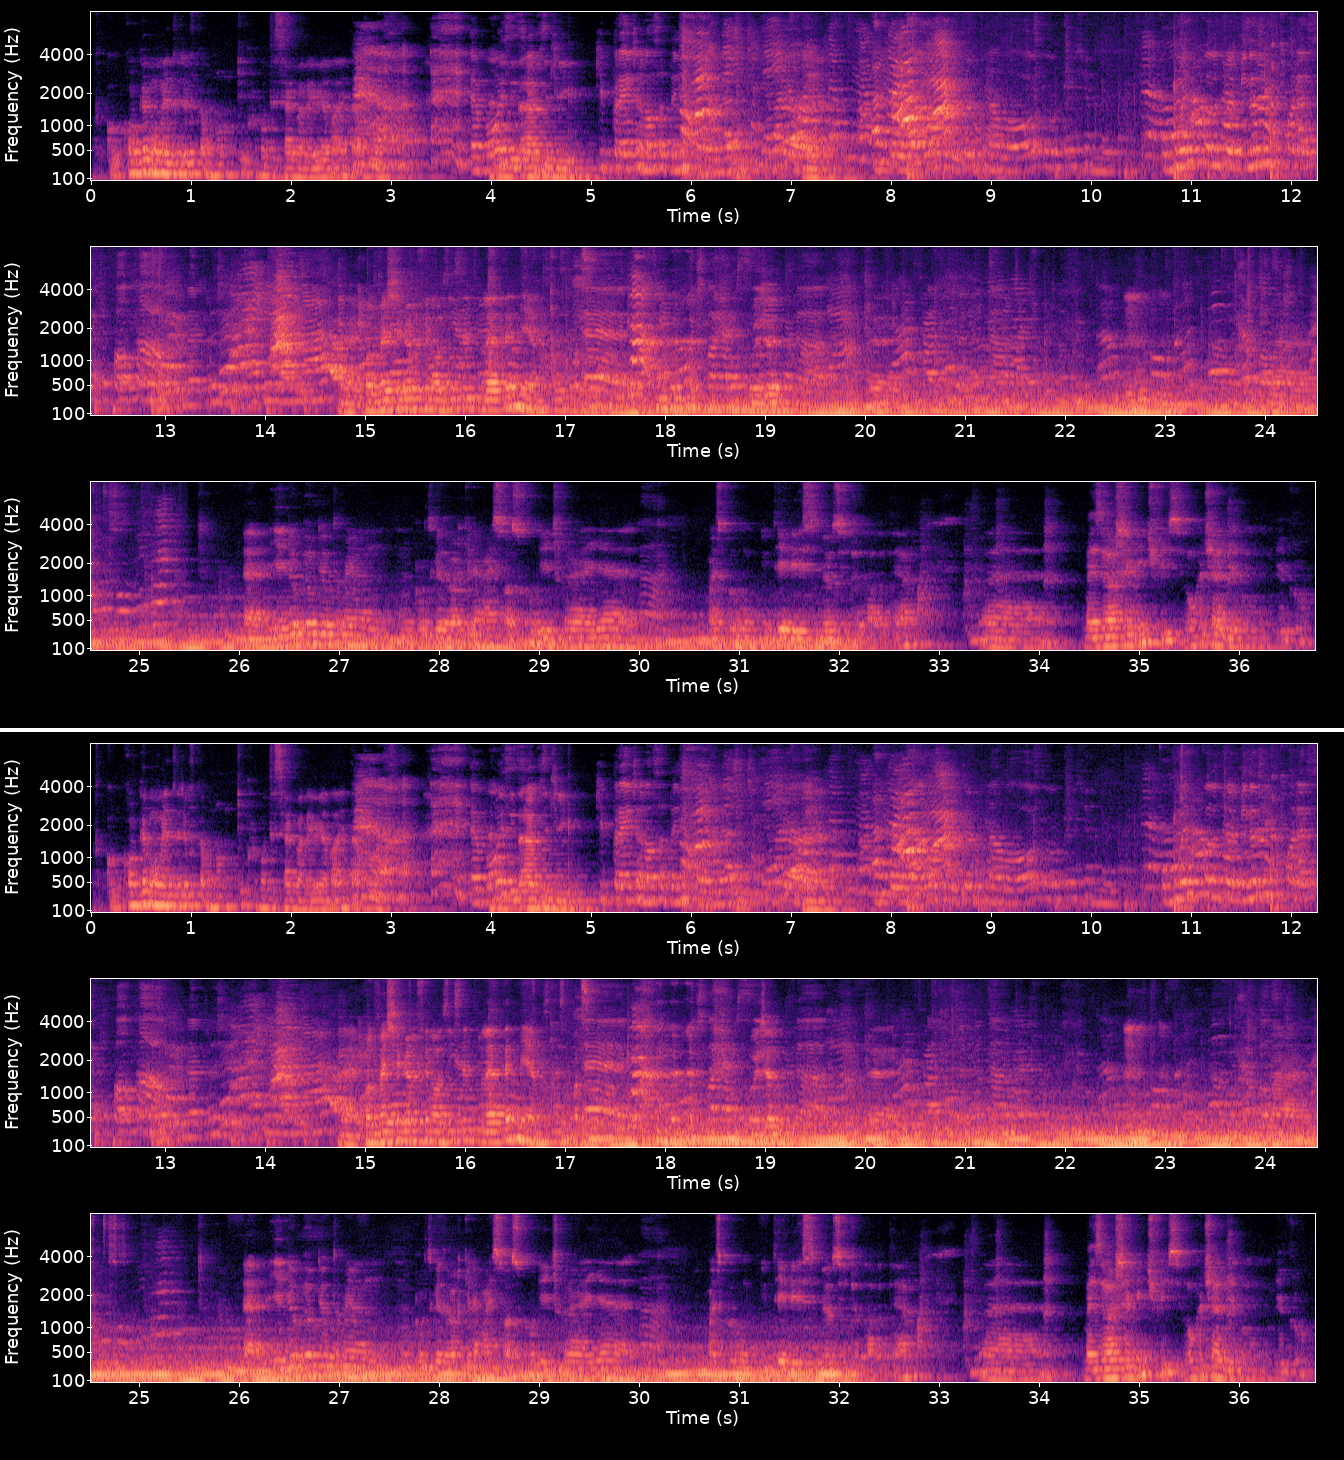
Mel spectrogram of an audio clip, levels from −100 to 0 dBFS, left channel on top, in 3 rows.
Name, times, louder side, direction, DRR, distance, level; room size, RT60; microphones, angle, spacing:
voice 1, 0.2-3.1 4.0-4.8 7.1-7.4 14.7-19.3 20.0-20.4 22.6-23.2 23.9-24.8 25.7-30.0 30.7-32.9 33.2-34.1 34.4-36.7, equal, 30° right, 2 dB, 1.0 m, -28 dB
voice 2, 2.6-4.5 5.0-7.3 7.8-10.3 10.7-14.1 17.2-17.7 18.2-19.7 20.6-22.7 23.4-24.3 30.0-30.3 33.3-33.8, equal, 5° left, 1 dB, 1.1 m, -34 dB
Chatter, 5.9-25.5, left 4 dB, 25° left, 0.4 m, -32 dB
sound 1, 16.9-32.2, right 5 dB, 80° right, 0.4 m, -25 dB
8.1 x 5.2 x 2.8 m, 1.0 s
head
